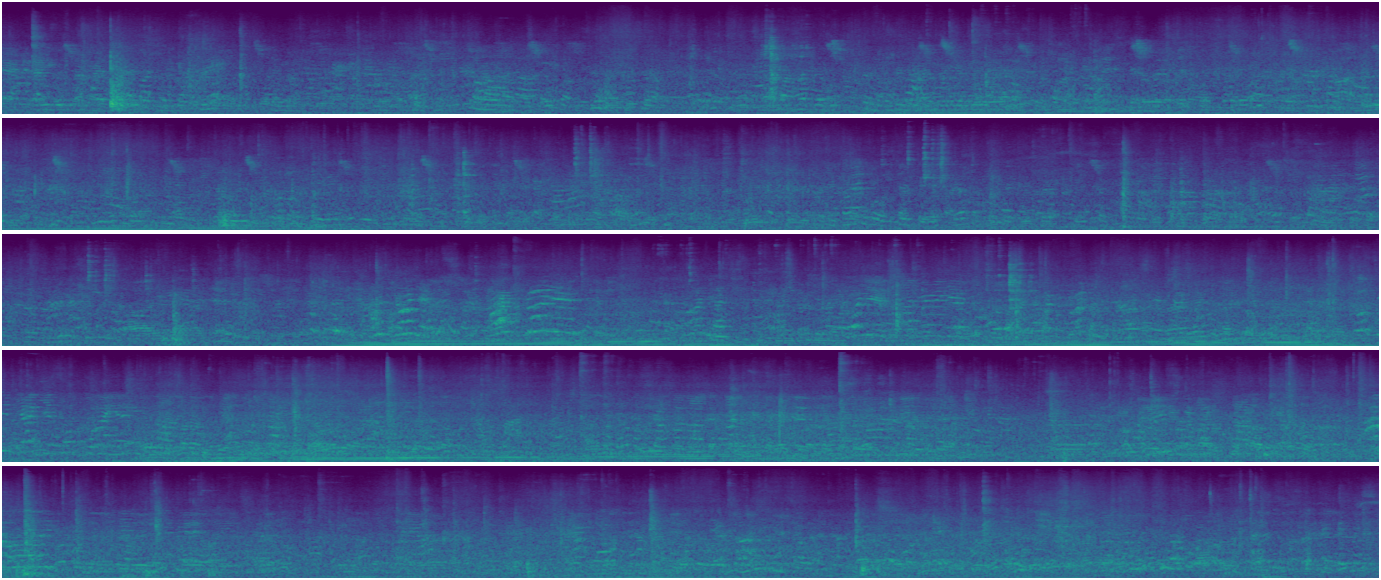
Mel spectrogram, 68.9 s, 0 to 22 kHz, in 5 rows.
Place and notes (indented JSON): {
  "title": "Bratislava, Market at Žilinská street - Market atmosphere XI",
  "date": "2014-06-11 09:23:00",
  "description": "recorded with binaural microphones",
  "latitude": "48.16",
  "longitude": "17.11",
  "altitude": "155",
  "timezone": "Europe/Bratislava"
}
